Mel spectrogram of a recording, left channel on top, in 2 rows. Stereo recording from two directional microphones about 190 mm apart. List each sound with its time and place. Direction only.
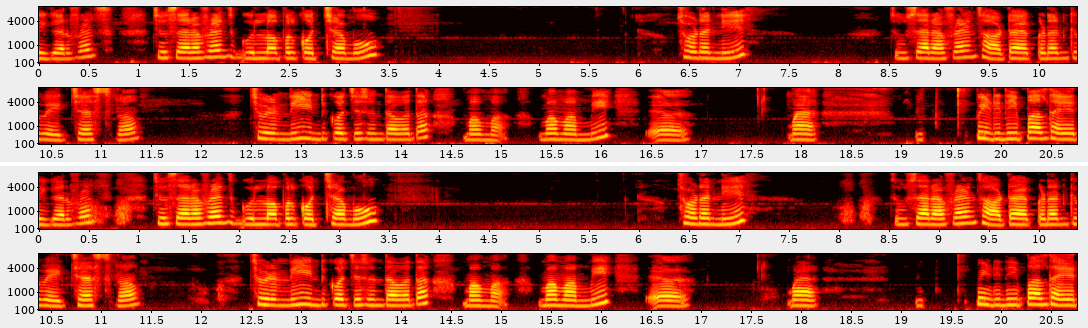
0.0 s speech: 15° right (ahead or behind)
0.9 s speech: 15° right (ahead or behind)
6.0 s a child's voice: 15° right (ahead or behind)
8.5 s speech: 15° right (ahead or behind)
17.6 s a sound: 5° right (ahead or behind)
20.3 s speech: 15° right (ahead or behind)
